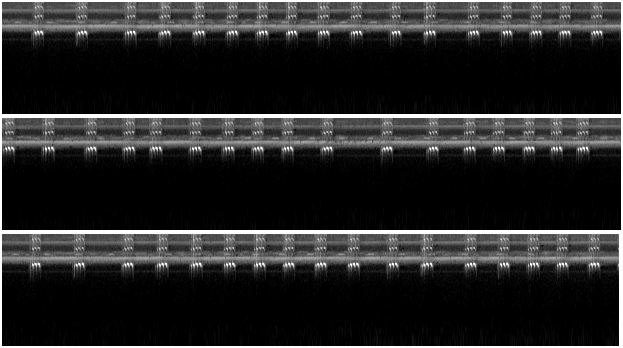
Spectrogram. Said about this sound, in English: Lang Elliott and Will Hirschberger recorded this field cricket for their CD, ….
